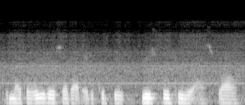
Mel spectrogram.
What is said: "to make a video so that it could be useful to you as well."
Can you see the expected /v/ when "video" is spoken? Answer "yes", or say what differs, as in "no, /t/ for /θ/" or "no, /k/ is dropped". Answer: no, /w/ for /v/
